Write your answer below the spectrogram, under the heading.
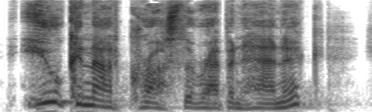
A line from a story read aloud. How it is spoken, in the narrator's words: he exclaimed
